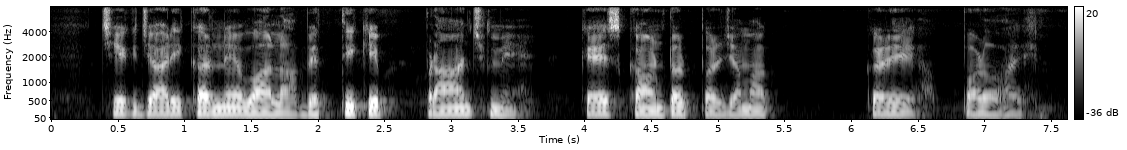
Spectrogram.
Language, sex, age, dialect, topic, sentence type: Magahi, male, 56-60, Southern, banking, statement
